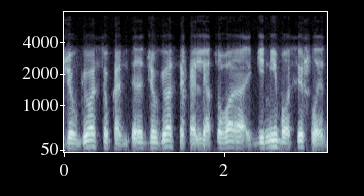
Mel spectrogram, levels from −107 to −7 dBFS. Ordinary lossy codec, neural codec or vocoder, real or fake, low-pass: Opus, 64 kbps; vocoder, 44.1 kHz, 80 mel bands, Vocos; fake; 7.2 kHz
